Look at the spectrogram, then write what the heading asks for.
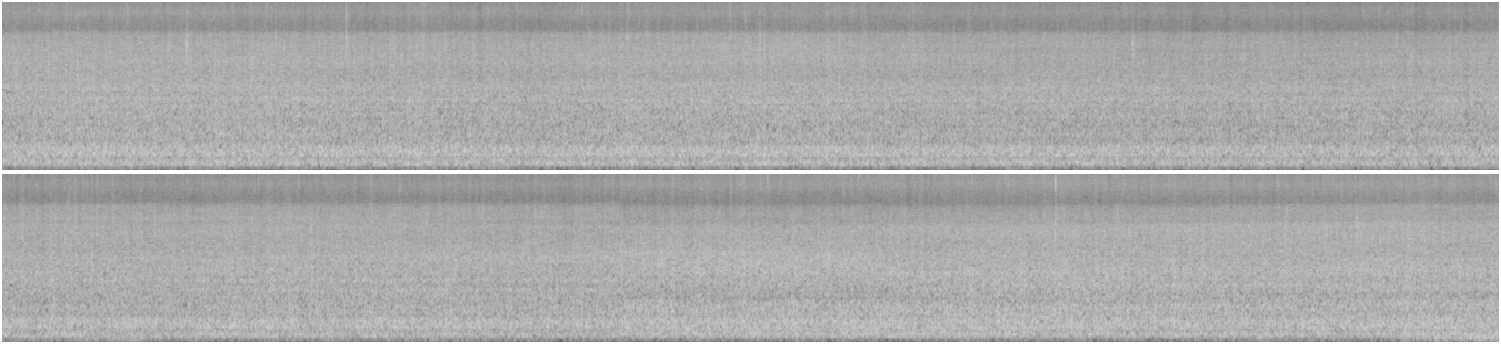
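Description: Heavy rain falling on a vehicle, heard from inside it, mixed with the sound of traffic on the waterlogged road: a steady, even rushing noise that hardly changes.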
